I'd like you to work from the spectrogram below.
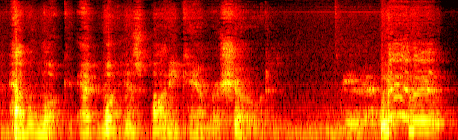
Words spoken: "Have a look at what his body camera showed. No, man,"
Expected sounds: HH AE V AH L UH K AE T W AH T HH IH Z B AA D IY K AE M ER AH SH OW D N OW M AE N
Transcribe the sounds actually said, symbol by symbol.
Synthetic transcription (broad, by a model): HH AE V AH L UH K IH T W AH T HH IH Z B AA D IY K AE M ER AH SH OW D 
